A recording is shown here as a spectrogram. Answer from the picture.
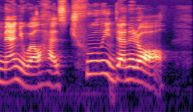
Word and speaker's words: Manuel: terrible um and uh it's a South African last name it's not a Spanish which is manual or man Manuel is a Spanish first or middle name so I pronounce it Manuel which is a South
